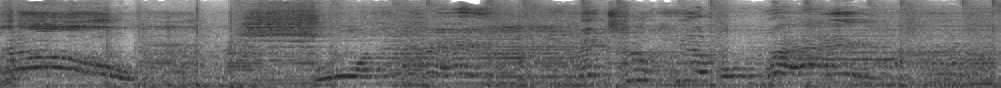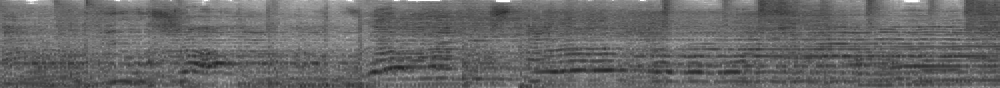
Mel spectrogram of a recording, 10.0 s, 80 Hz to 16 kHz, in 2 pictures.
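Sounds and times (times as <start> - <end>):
blues band playing: 0.0 - 10.0
woman singing: 1.5 - 10.0.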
